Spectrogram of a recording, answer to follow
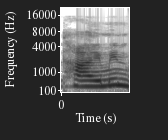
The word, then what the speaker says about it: thiamine: तो ये तो हमारा थायमिन, इसकी स्पेलिंग अलग है, दोनों को प्रोनाउंसिएट तो सेम करते हैं, थायमिन बोलते हैं, बट जो हमारा विटामिन है वो है थायामिन, ऐसे है।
